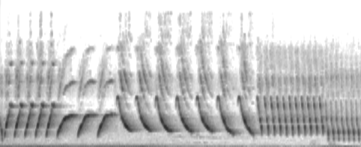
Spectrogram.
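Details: Energetic canary in long song, played to train young canaries and restart silent ones: a run of slurred downward-sweeping chirps, several per second, giving way to a fast, mechanical rolling trill; a faint low hum lies underneath.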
